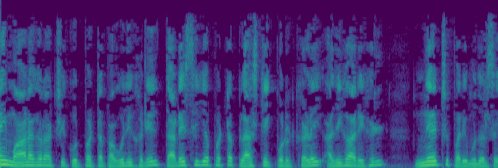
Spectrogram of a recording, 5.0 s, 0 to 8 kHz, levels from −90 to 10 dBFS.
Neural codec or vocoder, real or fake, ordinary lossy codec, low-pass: none; real; none; 7.2 kHz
